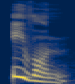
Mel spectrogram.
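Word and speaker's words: Yvonne: Наприклад, ось це жіноче ім'я. Спробуй прочитати. Івон.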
